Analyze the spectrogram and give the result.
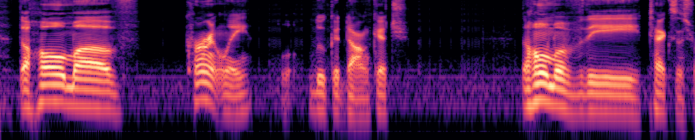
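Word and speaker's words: Dončić: other doctors and participate in this show okay doncic doncic doncic luca doncic andy mclean corrected me on the pronunciation of the uh slavic phenomenon luka doncic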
